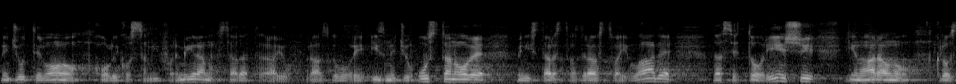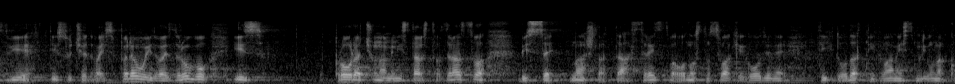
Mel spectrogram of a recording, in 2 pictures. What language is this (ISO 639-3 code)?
hrv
